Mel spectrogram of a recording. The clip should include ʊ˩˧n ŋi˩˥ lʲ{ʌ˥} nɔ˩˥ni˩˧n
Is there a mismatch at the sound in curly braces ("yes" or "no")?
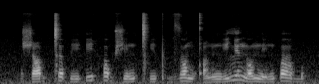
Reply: no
